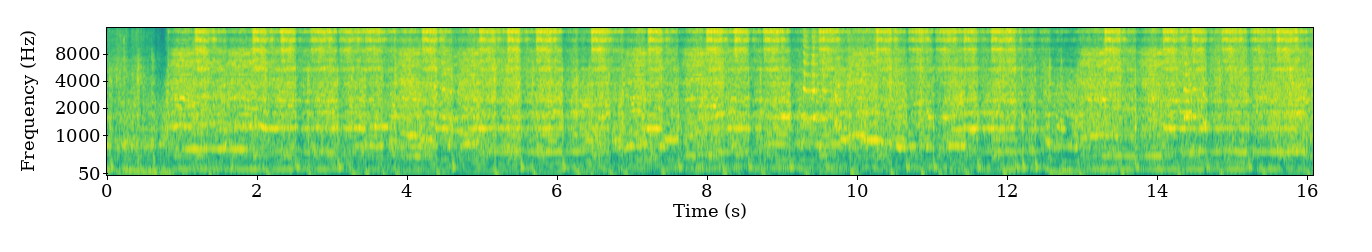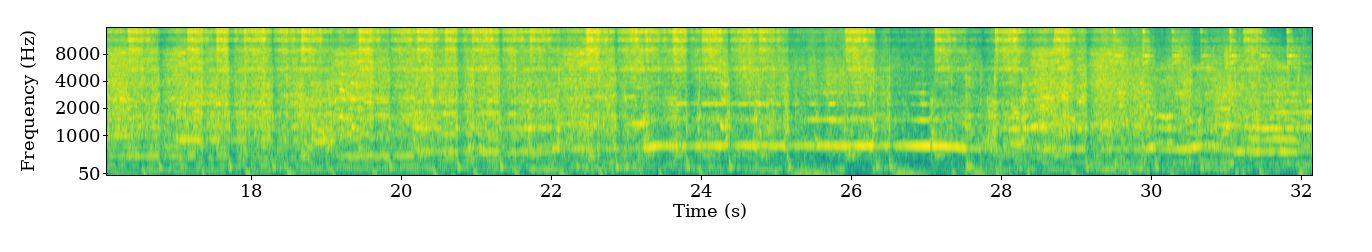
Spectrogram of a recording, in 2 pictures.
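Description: Live rock band playing an instrumental passage with no singing: electric guitars over a drum kit and bass, with one long held lead note late in the passage.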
